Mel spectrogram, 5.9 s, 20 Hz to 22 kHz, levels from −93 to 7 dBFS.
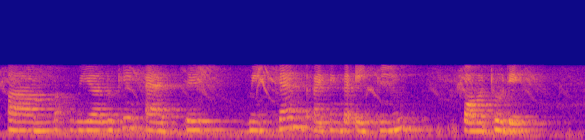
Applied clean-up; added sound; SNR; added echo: none; Bird vocalization, bird call, bird song; 17 dB; reverberation time 0.9 s.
